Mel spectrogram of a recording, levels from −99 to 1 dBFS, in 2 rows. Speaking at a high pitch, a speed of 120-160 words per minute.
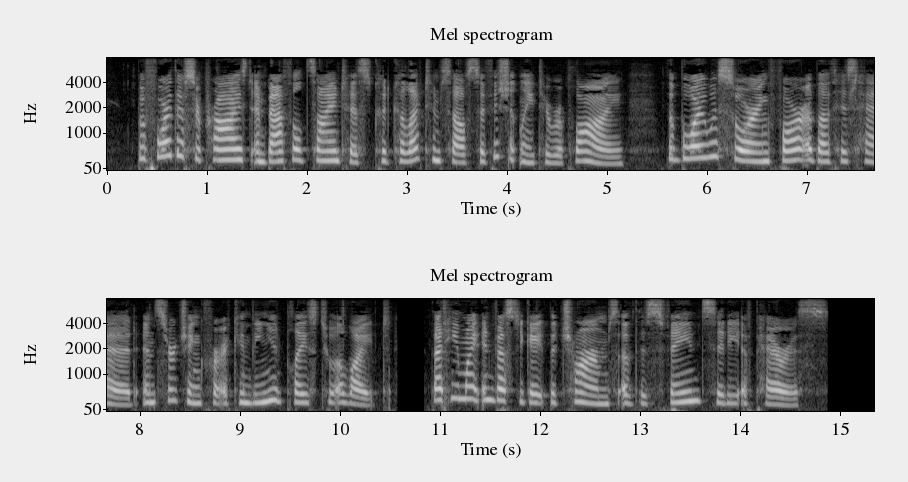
Yes: very high, 255 Hz; average, 155 wpm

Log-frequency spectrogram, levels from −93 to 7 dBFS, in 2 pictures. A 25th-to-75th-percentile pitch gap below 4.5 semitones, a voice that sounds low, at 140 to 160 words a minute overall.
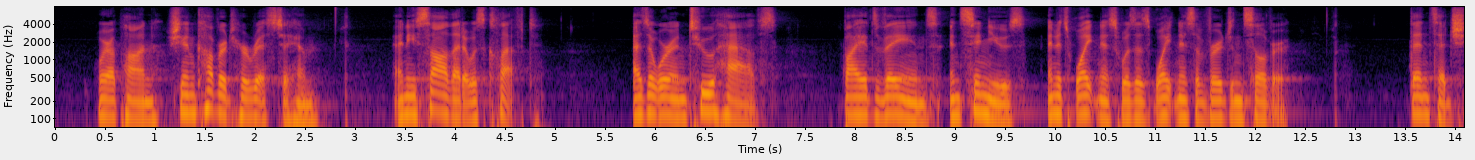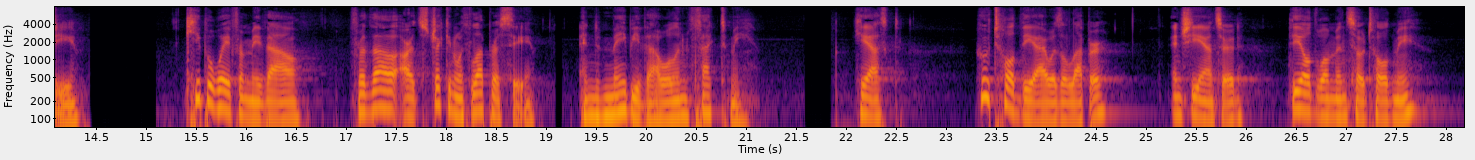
Yes: average, 3.9 semitones; low, 105 Hz; average, 155 wpm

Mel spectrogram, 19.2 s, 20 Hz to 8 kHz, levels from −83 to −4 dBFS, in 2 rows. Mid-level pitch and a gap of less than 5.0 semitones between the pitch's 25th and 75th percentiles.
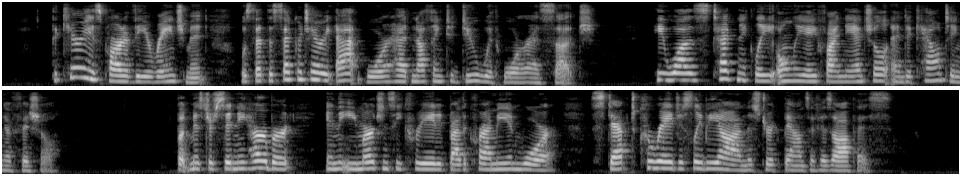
No: high, 205 Hz; average, 3.1 semitones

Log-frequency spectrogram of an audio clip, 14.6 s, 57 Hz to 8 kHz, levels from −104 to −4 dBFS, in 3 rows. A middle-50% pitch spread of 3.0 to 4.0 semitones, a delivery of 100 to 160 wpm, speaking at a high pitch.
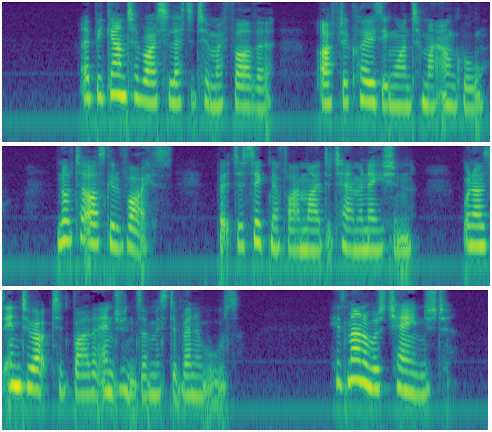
Yes: average, 3.6 semitones; average, 155 wpm; high, 225 Hz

